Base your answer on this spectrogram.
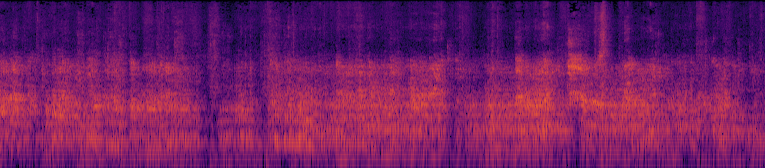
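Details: French Bulldogs in a play fight over who is strongest, growling almost without pause; rough, raspy snarls with quick huffs and occasional short yips.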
